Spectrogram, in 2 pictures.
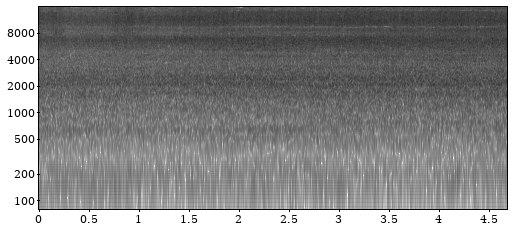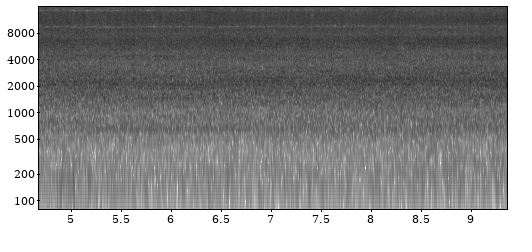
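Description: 1978 Chevrolet Blazer Cheyenne's engine idling steadily.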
